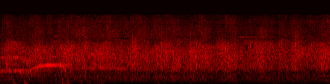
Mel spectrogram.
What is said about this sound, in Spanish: Vamos a dar un aplauso al diamante internacional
